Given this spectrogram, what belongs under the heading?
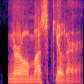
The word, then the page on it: neuromuscular: American English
